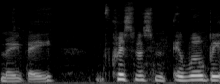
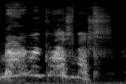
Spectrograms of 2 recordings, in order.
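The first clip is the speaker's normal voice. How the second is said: put-on very high-pitched old-movie star voice. Retelling a movie scene of running through the streets: James Stewart impression. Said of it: "Did you like my impression of James Stewart?".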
